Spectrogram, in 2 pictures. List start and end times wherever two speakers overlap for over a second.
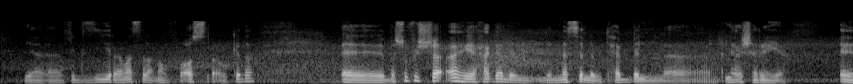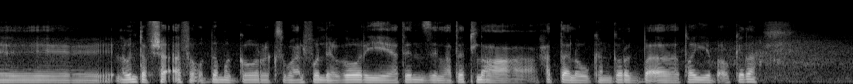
none

